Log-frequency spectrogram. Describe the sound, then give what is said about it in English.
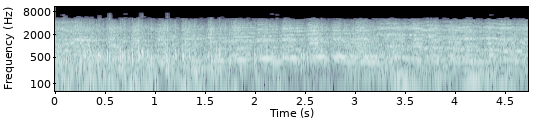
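The horses Silver and Scout gallop steadily down from a cliff with riders aboard, a loud, continuous drumming of hooves with a dense, muffled rumble throughout and no voices. “As Silver and Scout bore their riders down from the cliff”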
